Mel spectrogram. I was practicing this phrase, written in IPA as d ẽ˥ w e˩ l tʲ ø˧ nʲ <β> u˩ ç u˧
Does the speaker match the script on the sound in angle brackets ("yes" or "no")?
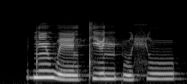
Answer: no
